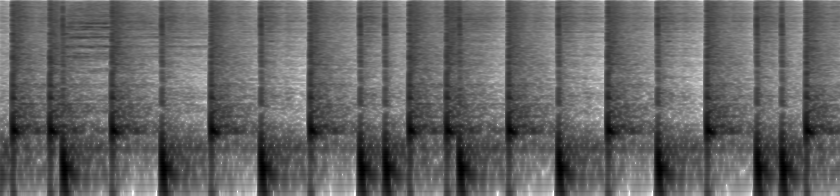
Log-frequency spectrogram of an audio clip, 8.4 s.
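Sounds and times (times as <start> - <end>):
drums at 121 bpm: 0.0 - 8.4.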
